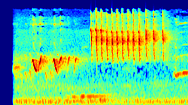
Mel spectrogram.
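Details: Young white-rumped shama in training: a few slurred whistles around the middle range, then a fast run of sharp, high ticking notes repeated about three times a second, with a soft low hum behind.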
